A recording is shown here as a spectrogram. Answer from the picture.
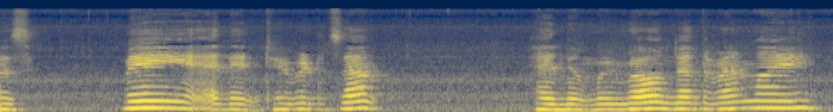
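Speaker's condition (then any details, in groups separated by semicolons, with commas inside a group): Friedreich's ataxia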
